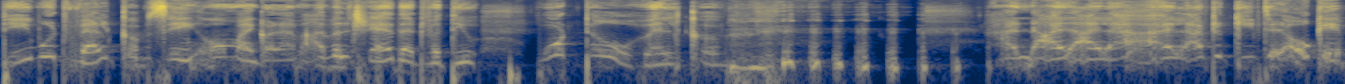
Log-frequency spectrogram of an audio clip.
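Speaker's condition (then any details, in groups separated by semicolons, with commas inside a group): Tracheostomy, vocal cords permanently constricted from smoke inhalation; Carlton Towers fire Bangalore, 12 years ago, multiple failed surgeries; breathes through tracheostomy tube in larynx, tube changed every 4 months permanently; must block tube hole with finger to be audible, former voice lost, voice called unforgettable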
